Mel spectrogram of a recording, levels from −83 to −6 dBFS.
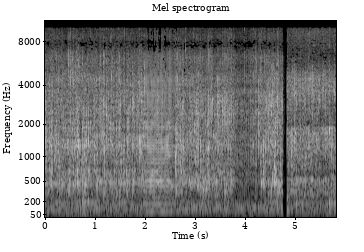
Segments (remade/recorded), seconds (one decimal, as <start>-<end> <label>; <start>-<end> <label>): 0.0-2.0 recorded; 2.0-2.6 remade; 2.6-5.8 recorded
